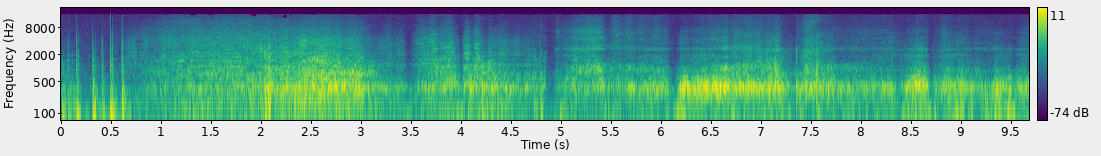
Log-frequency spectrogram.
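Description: Long painted fingernails scratch and rub across the printed front of a flat, rectangular, hollow cardboard Lego set box held upright. A few quick sharp taps open the clip, then a steady papery scraping follows in swelling strokes with a warm midrange body and a faint hollow resonance from the box.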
